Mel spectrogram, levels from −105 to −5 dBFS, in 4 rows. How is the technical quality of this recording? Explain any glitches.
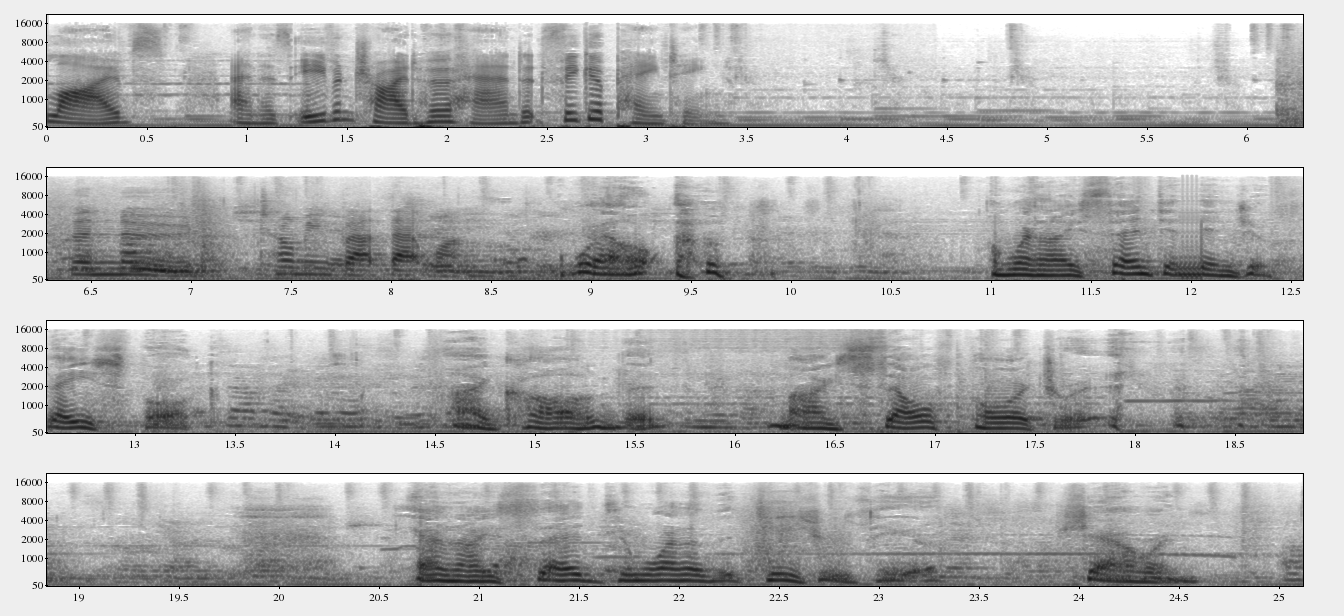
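The recording has one clear glitch, a Bluetooth stutter from 11.96 to 12.05 s, covering about 93 ms. The wireless link dropped or delayed audio, so the receiver kept replaying its last short buffer until fresh data arrived. That gap fits about four lost packets. It sounds like a brief mechanical buzz or stutter, and then the audio resumes further along. On a waveform or spectrogram it shows as a tiny block of identical repeating slices, followed by a jump where the material continues as if it had kept playing.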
